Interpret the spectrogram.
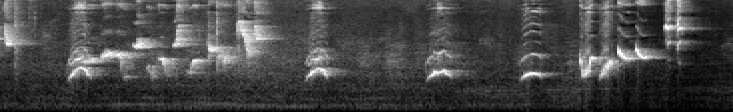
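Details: Loud white-rumped shama song with filler phrases, a tumbling opening run of whistles followed by single downslurred notes spaced about a second apart and a final quick cluster of sharp rising notes.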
